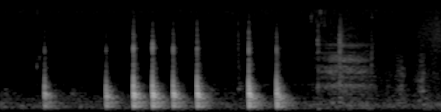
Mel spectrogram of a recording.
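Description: Stylus tip tapping against the glass of a touchscreen display as capital letters are written by hand: a quick, uneven run of a dozen or so sharp taps.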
